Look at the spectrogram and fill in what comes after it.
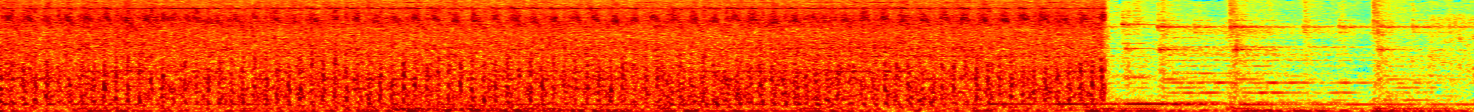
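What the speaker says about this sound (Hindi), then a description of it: "हेलीकॉप्टर में बैठ वहां से रफू चक्कर हो गए" Loud, steady helicopter rotor noise dominates, then drops off abruptly near the end, leaving faint clicks and hum.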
